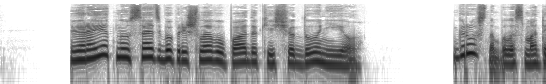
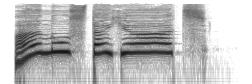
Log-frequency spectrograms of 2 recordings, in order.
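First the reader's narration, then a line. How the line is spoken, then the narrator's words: Distant yell. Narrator (Russian): Завопила я издалека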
